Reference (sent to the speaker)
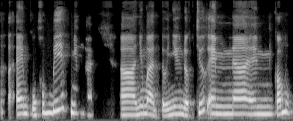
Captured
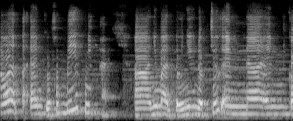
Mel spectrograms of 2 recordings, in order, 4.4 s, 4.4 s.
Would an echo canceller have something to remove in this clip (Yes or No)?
Yes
